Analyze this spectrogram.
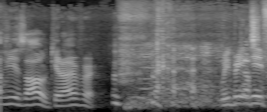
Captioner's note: laughter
